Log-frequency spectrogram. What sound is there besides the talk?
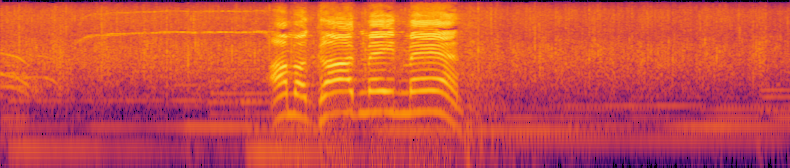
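audience clapping hands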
